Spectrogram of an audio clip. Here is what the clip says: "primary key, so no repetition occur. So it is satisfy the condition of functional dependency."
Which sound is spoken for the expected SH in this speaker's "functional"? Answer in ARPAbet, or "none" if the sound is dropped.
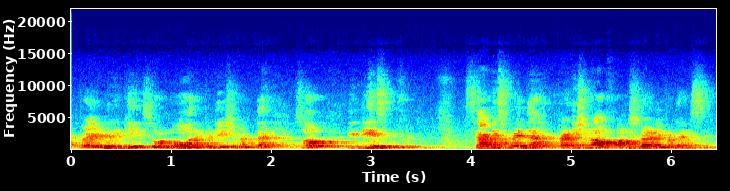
none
